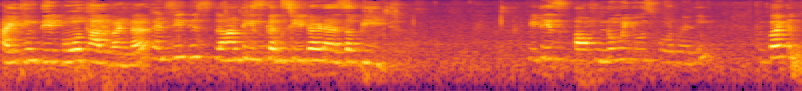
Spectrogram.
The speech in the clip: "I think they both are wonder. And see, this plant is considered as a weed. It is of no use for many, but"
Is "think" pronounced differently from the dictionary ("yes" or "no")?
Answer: yes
